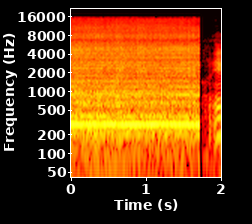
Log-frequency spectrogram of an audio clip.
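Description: Electric mixer grinder running at full speed, blending a thick paste in its small steel jar: a loud, steady whir with a held hum underneath. It is switched off and cuts out suddenly near the end.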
